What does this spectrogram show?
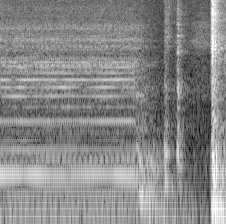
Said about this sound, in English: That was something in the uh, the air conditioner. Sorry about that, folks. I, I think I know what it is, but um, uh, it's the thing that drains the water out because we don't have a drip drain out of here. There must be something wrong with it.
